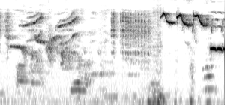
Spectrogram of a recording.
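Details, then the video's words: Brown-chested jungle flycatcher lure song, styles called nretet, ngeplong and nembak, used to rouse other birds into fighting: short mixed phrases of high whistles, trills and rising notes with brief pauses, ending in louder clear whistles; faint low thumps beneath. "Suara Pancingan SRDC gacor Nretet Ngeplong Nembak isian membuat srdc bahan Emosi Fighter"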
